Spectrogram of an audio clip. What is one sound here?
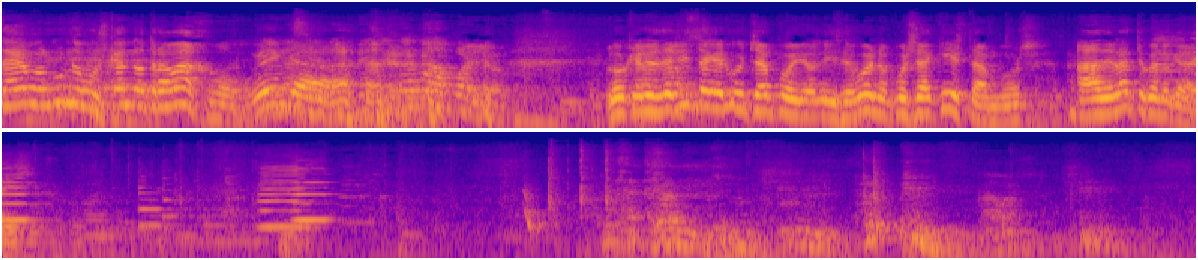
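An accordion plays along.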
